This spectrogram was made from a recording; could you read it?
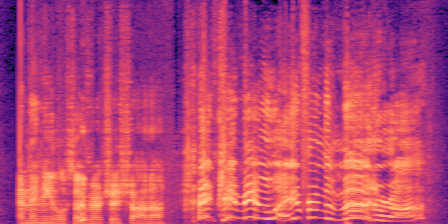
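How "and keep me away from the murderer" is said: very high, cowering, terrified, frightened begging. Storyteller voicing a cowering man pleading with the party, frightened cowering plea. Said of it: "cowering in front of you".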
